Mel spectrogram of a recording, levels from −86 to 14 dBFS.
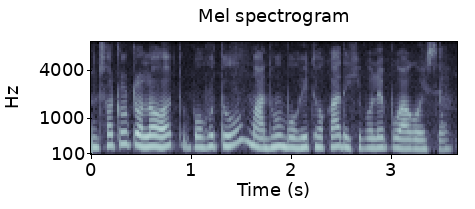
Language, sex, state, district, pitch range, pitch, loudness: Assamese, female, Assam, Sonitpur, 210-240 Hz, 220 Hz, -16 LUFS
